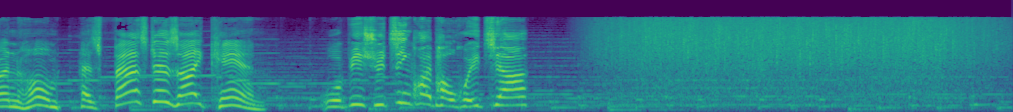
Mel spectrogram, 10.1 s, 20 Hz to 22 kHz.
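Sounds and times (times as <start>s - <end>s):
speech: 0.0s - 5.4s
heavy rain pouring down: 5.8s - 10.1s.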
